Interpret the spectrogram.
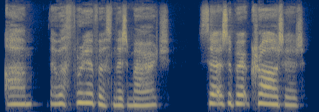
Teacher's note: when she spoke, it was very, very sort of breathy and very sexy, actually.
